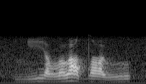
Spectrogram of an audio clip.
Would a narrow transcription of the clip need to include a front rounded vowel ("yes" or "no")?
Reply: no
